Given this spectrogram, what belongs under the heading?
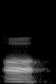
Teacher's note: अर्ध विवृत में जीभ नीचे रहेगा और बीच के जगह में रहेगा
